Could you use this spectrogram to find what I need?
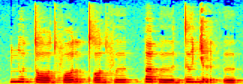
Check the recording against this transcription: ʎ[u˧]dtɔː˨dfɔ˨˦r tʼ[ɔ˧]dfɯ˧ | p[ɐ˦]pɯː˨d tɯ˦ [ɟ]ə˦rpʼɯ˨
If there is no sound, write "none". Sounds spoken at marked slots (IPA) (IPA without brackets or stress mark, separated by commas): u˧, ɔ˧, ɐ˦, ɟ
